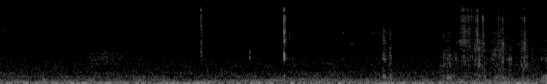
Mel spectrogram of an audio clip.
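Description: Close-up chewing of food, with a few sharp crunches about two and three seconds in and a quicker run of them near the end, over a steady low rumble.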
